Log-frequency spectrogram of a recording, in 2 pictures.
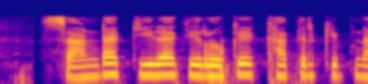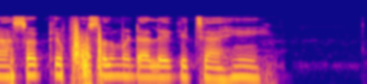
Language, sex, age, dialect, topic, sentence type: Bhojpuri, male, 18-24, Northern, agriculture, statement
